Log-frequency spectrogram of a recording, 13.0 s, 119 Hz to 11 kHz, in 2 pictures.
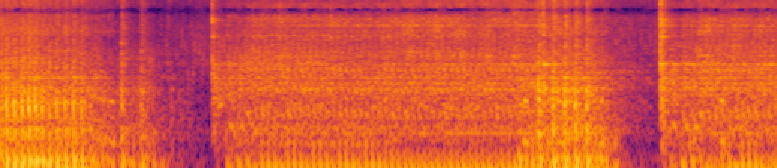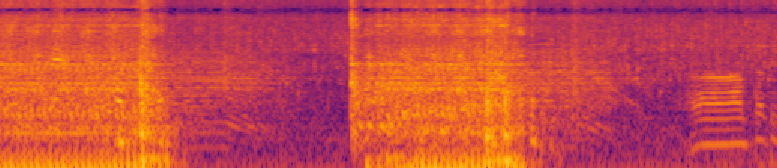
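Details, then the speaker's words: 1990 Johnson 130HP outboard, formerly seized and sitting 10 years, with fuel lines missing. It catches and runs rough for a few seconds, then dies repeatedly. The carb bowls are empty; the owner suspects the fuel pump. "I should choke it some more fuel in it put us shove fuel down her throat she must take a lot of fuel oh the bowls are empty it's not sucking the fuel pumps something's wrong with the fuel pump"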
